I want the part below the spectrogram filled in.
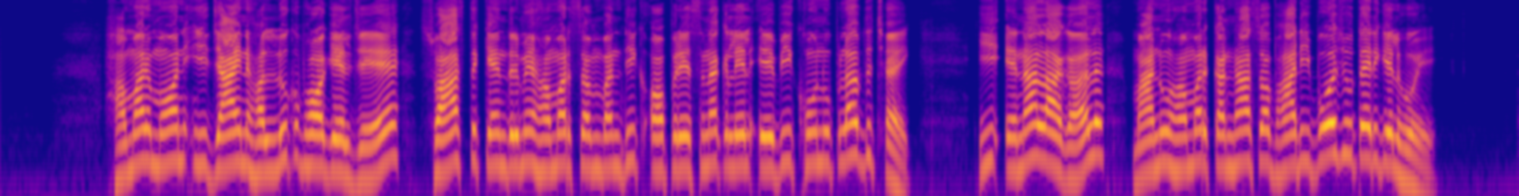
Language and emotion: Maithili, happy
